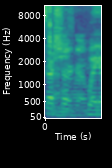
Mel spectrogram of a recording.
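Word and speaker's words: Doshaguma: It's the Shagama. It's Dashagama. That's how they say it in the game, right? The Shagama. It's really hard to say consistently. Yeah, but that's how they say it, and that's crazy. I believe that's the technical. There's already a comment actively being typed, like, actually. On that topic, I was saying Doshiguma. That's how it sort of looks like it's phonetically pronounced.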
